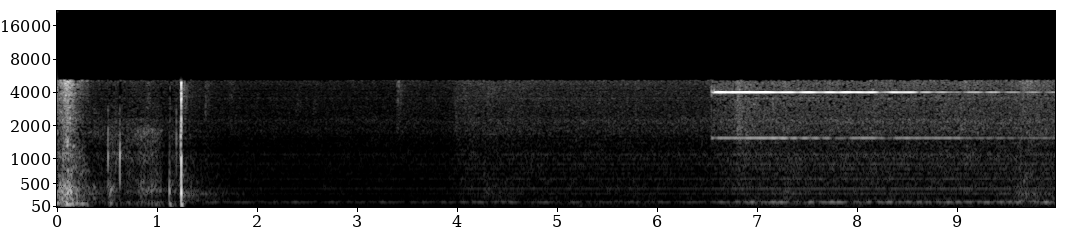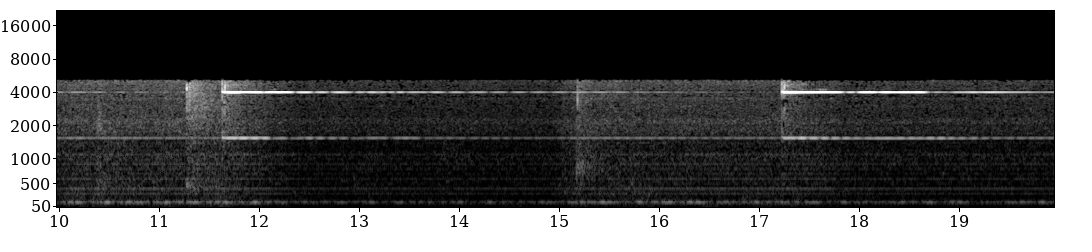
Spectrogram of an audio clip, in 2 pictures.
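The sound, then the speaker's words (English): A meditation bell is struck once, then its clear tone lingers and resonates for many seconds, slowly shimmering over a low background hum with no one speaking. “I ring the bell again.”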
